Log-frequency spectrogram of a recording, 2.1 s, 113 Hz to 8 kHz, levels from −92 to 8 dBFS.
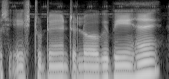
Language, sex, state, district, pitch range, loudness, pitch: Hindi, male, Jharkhand, Ranchi, 110-120 Hz, -17 LUFS, 115 Hz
